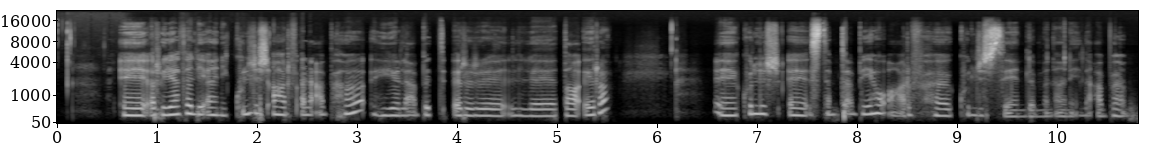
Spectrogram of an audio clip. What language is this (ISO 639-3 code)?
acm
